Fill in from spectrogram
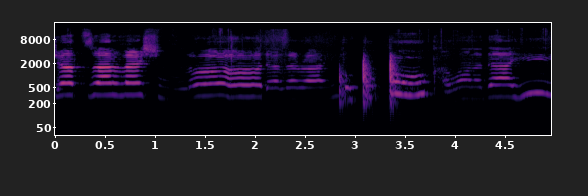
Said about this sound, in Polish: Puk, puk. Przepraszam.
